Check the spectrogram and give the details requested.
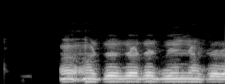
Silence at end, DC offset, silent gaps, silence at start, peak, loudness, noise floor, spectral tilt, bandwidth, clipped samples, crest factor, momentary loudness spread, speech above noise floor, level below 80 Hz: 0 s; under 0.1%; none; 0.6 s; -2 dBFS; -13 LUFS; -57 dBFS; -10.5 dB/octave; 4.1 kHz; under 0.1%; 12 dB; 4 LU; 45 dB; -58 dBFS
